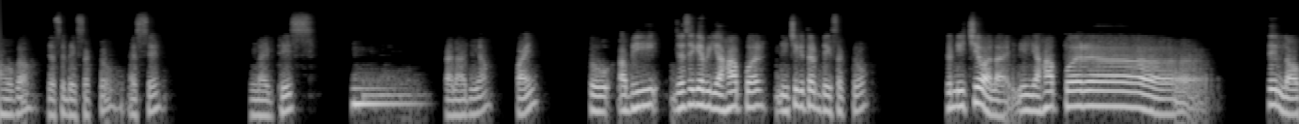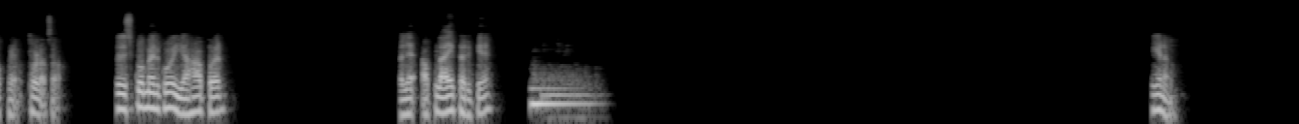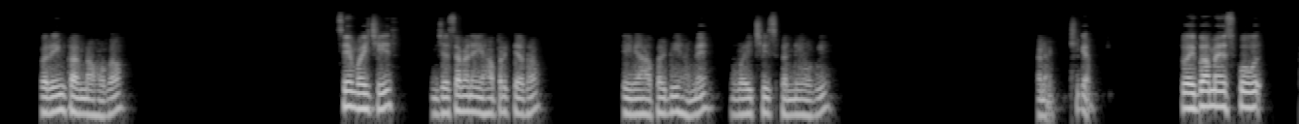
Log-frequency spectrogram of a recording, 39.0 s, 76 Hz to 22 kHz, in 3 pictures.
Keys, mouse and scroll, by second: 2.6-4.7 drag, 5.3 alt+middle click, 6.1 middle click, 15.0 click, 16.2 ctrl+z, 17.6 click, 25.0 click, 26.8 click, 27.7 alt+middle click, 29.7-31.3 alt+drag, 36.0 click, 36.7 middle click, 37.2 alt+middle click, 38.4 click.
